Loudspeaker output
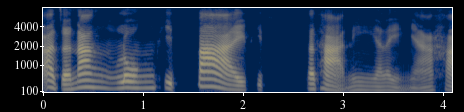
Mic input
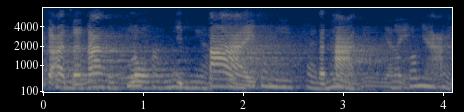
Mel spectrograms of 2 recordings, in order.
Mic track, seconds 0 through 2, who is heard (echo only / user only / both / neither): both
